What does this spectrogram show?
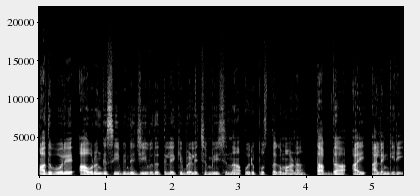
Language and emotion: Malayalam, neutral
